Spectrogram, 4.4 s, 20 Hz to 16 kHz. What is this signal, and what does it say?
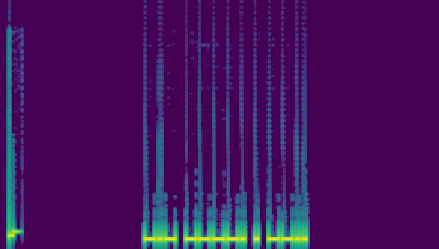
Morse code, heard as a keyed tone, about 34 wpm, 700 Hz. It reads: K9EZ
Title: NA SOTA Chaser Callsigns 35wpm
